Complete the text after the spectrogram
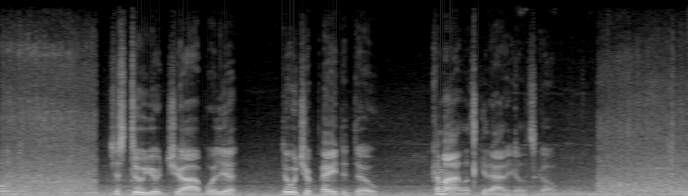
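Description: Another middle-aged man speaks calmly from inside a car.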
